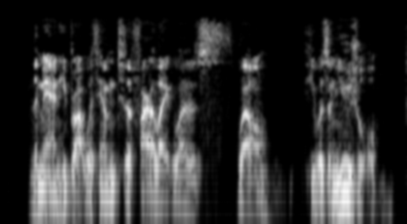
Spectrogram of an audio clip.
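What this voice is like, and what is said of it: Usual voice. Nothing is said of it.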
